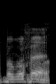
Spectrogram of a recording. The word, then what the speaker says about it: Boba Fett: It's Boba, right? Or Boba Fett? – Boba Fett. Yeah, Boba Fett. Oh, okay. I always pronounce Bubba for some reason.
